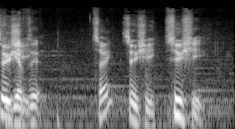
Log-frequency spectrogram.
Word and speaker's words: Msushi: Sushi. Oh, the M is silent, is it? Yeah, like Bison.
